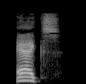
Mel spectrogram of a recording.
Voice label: x, us guy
